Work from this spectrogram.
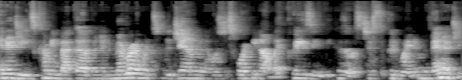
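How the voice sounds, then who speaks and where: A woman of medium pitch with a normal speaking voice and ordinary pitch variation. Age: 60s. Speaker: near-death experiencer, yoga teacher and author. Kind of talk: interview testimony.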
